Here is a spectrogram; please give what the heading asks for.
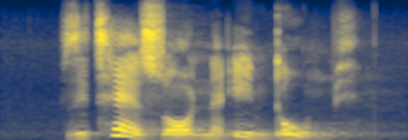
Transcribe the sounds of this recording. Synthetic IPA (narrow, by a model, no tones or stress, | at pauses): zitʰɛzɔnaʔiːntʼoːmbʱi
